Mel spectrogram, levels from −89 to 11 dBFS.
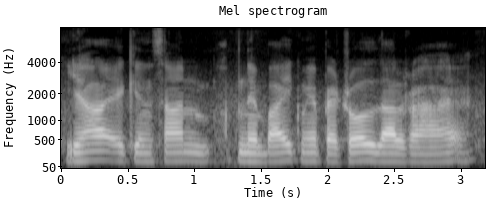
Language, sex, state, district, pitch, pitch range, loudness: Hindi, male, Arunachal Pradesh, Lower Dibang Valley, 130 Hz, 125-135 Hz, -16 LUFS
